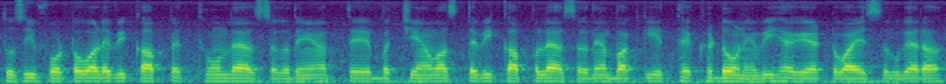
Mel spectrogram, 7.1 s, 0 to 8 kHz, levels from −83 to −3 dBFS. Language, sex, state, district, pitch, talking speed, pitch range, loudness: Punjabi, male, Punjab, Kapurthala, 115 Hz, 210 wpm, 110-115 Hz, -17 LUFS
